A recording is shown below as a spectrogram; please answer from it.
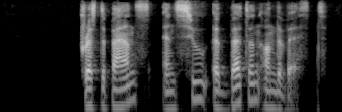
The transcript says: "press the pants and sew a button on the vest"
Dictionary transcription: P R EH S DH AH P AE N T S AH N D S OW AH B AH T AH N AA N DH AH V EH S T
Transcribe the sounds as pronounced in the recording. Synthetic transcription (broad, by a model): P R EH S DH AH P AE N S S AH N S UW AH B AH T AH N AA N DH AH V EH S T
